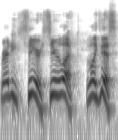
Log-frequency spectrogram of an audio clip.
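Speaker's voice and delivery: very upbeat, high-pitched and fast. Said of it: "he peps way the fuck up".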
